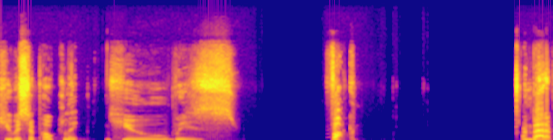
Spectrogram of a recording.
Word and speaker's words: Huitzilopochtli: So it's Huitzilopochtli. Fuck. I'm bad at pronunciation. Huitzilopochtli. Huitzilopochtli.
